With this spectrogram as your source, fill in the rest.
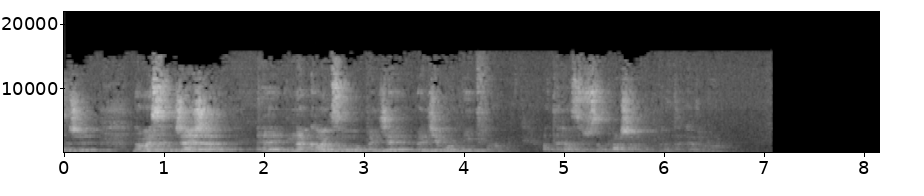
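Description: A man speaks with feeling into a microphone.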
